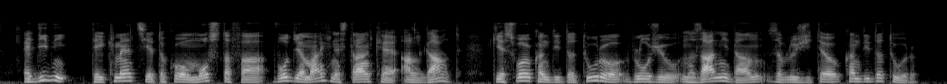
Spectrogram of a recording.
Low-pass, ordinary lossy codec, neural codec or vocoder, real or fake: 7.2 kHz; none; none; real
